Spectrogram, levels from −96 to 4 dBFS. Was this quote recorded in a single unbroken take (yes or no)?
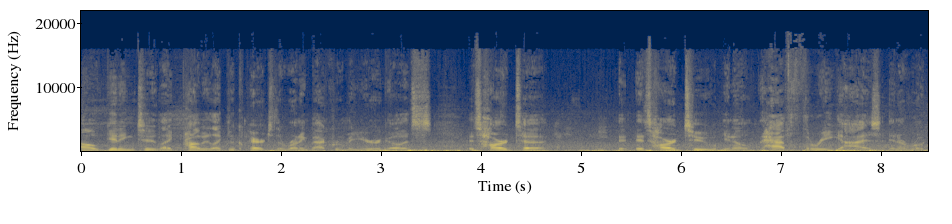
no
